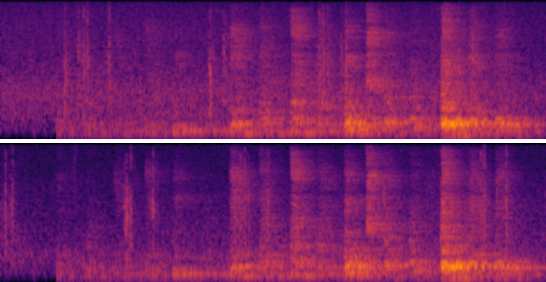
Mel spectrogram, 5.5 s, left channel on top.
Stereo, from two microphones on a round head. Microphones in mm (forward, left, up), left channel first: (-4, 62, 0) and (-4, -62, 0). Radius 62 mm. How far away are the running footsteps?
About 1.7 m.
